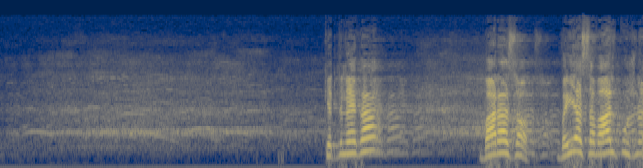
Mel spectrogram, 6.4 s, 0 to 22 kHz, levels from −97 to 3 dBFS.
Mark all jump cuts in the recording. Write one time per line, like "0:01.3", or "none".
none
